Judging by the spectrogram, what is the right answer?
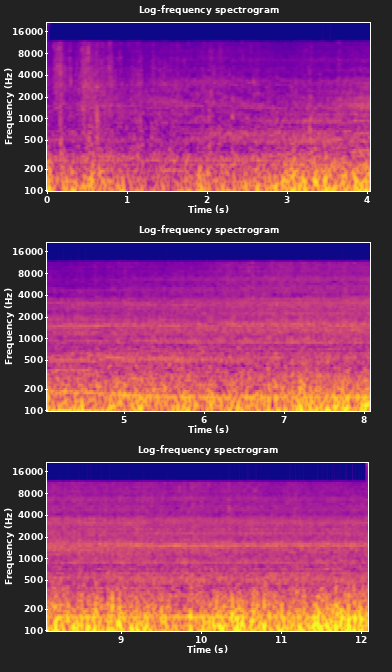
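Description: Outboard motor running steadily, pushing a small boat across open water, with wind rumbling on the microphone.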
